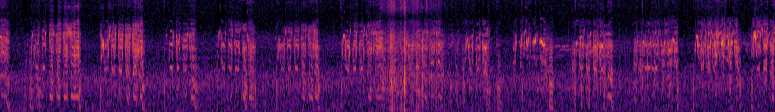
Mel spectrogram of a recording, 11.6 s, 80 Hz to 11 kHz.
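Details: Black stork chicks being fed at their nest on an evening in June 2022: rasping, hissing bursts come in rapid pulses about every half to one second, with short silences and wing-like rustles between them.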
